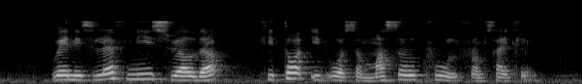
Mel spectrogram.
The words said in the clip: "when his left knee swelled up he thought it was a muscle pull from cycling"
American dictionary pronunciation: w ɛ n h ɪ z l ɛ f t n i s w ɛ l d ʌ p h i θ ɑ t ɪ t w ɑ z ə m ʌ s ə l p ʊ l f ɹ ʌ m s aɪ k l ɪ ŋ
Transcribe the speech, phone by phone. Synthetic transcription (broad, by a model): w ɛ n h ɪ s l ɛ f t n i s w ɛ l d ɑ p h i t ɑ t ɪ t w ɑ s ə m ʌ s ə l p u l f ɹ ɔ m s aɪ k l ɪ ŋ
